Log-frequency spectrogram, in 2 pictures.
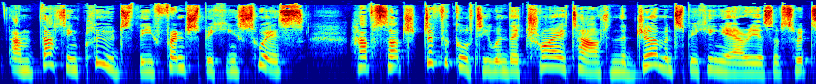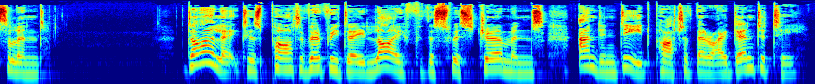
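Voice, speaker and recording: A woman reporter delivering a scripted radio feature with clear, explanatory narration. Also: a little high.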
